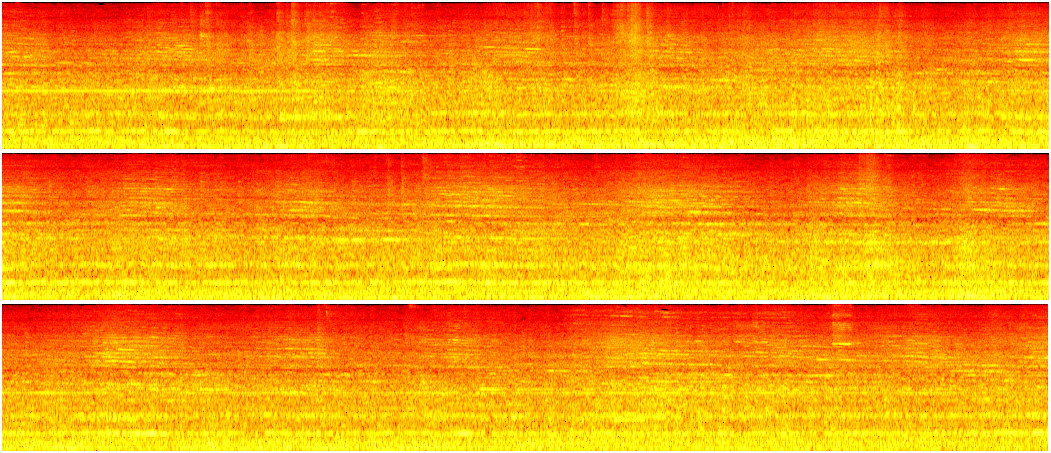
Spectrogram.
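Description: Double-stack intermodal freight train cars rolling past at speed: a steady rumble of steel wheels on rail with a steady tone running through it and occasional clacks.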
